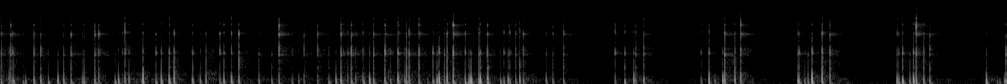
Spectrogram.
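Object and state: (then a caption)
Wooden slice coasters. Long nails rapidly tap and scratch on two solid round wooden log-slice coasters with bark rims. Dry, clicky taps with almost no ring run in a dense stream for about six seconds, then break into short bursts separated by brief silences.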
